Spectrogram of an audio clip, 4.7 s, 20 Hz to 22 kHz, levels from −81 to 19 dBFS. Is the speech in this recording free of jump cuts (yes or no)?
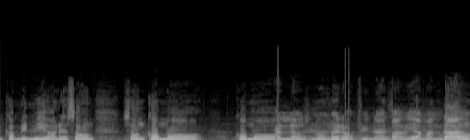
yes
